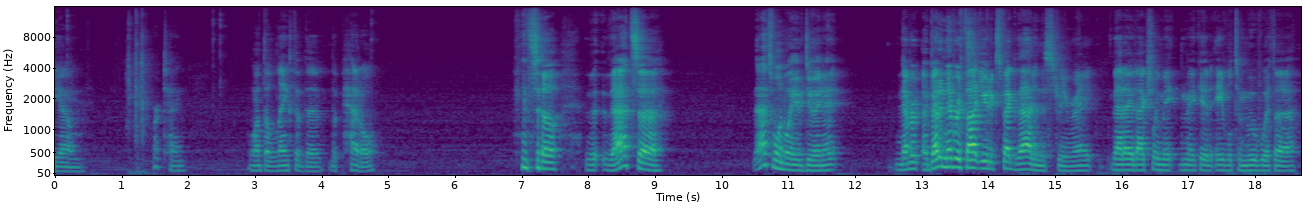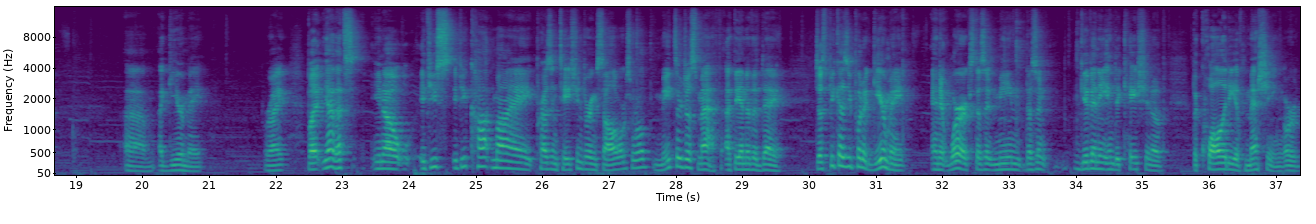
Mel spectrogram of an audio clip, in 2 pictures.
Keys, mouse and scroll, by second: 2.3 click, 4.7-11.5 drag, 11.9 scroll up 2, 12.1-12.7 scroll down 2, 12.7 scroll up 1.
